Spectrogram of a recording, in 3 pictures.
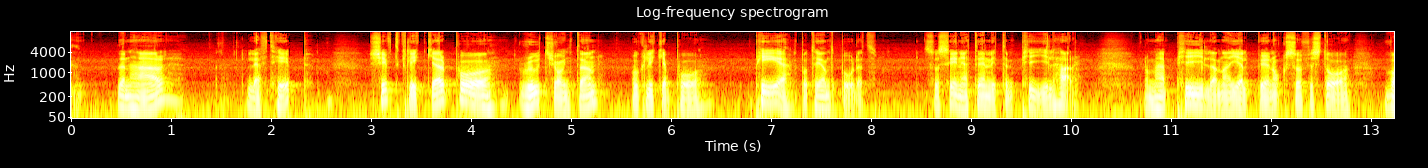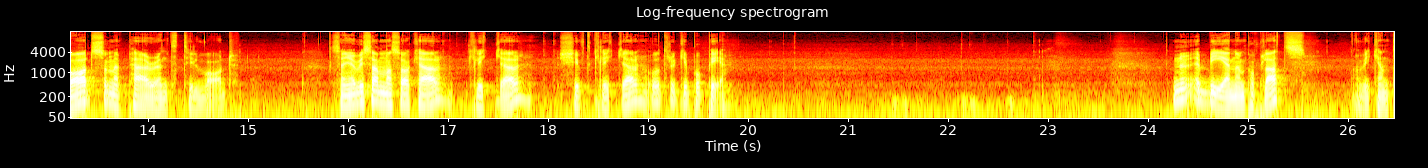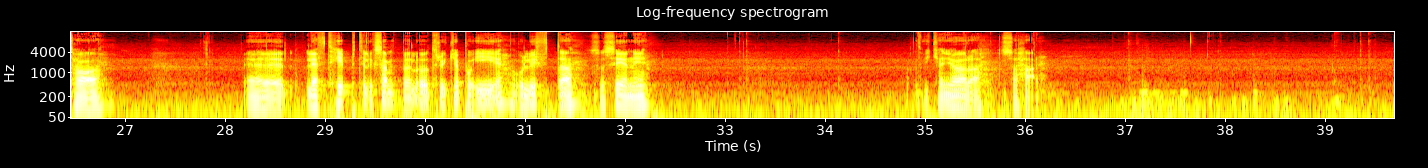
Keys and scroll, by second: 6.8 p, 19.3 p, 21.5 space, 29.7 e, 37.7 ctrl+z.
